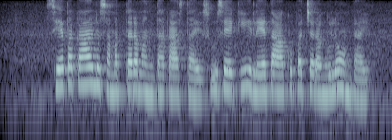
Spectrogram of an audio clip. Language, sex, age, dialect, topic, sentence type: Telugu, male, 31-35, Southern, agriculture, statement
